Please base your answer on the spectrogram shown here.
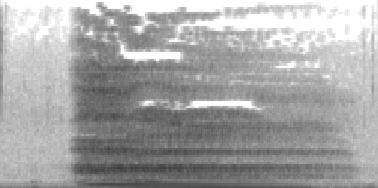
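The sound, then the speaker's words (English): A person drawing a deep breath, one long gasp-like inhale carrying a voiced tone that slides gently downward over about one and a half seconds, fairly loud and with no talk. “Take a deep breath with me. That felt nice. Take another one.”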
